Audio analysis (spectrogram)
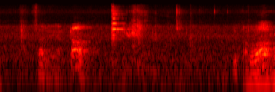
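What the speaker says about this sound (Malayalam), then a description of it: "കിട്ടാത്തതുകൊണ്ട് ഇളക്കിയ മസാല വീണ്ടും ഇളക്കിക്കൊണ്ടിരിക്കുകയാണ്" Spoon stirring masala in a cooking pot, giving a few soft clinks and scrapes of metal in short irregular bursts, fairly close and moderately loud.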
